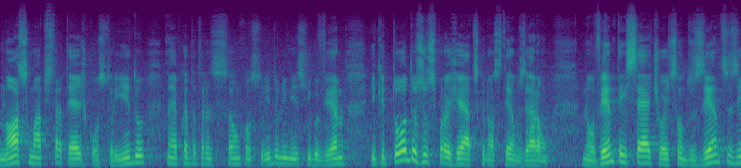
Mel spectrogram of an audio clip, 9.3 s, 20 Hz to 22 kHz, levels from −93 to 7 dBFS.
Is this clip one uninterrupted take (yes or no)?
yes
